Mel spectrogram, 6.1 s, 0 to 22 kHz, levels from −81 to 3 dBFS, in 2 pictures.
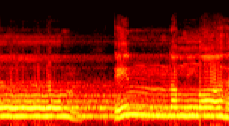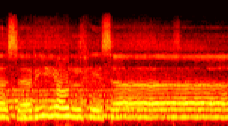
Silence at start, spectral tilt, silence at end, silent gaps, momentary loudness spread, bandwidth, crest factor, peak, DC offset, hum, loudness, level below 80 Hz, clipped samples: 0 s; -4.5 dB/octave; 0 s; none; 5 LU; 14 kHz; 10 dB; -8 dBFS; under 0.1%; none; -17 LUFS; -58 dBFS; under 0.1%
